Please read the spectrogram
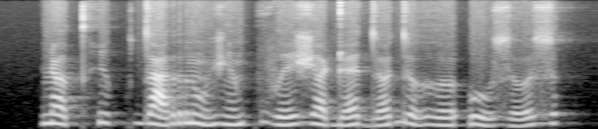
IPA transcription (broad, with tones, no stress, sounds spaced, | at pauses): ɳ ɐ˧˩˧ t̪ʰ i˧˩˧ kʷ d a˧˩˧ r ũ˧˩˧ ʒ ẽ˩˥ kʷ v e˩˥ ʒ ɐ˧˩˧ ɖ ɛ˩˧˩ d œ˩˥ d ɵ˧˩˧ ɣ ɵ˩˥ ʔ u˧˩˧ z ɵ˩˥ z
